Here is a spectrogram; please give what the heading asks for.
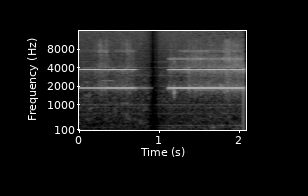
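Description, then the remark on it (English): A washing machine gives off a loud, steady electronic beep because its door is open, a sustained high tone that cuts out briefly partway through, then resumes and holds. No one speaks. “Again, it's beeping at me because the door's open.”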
